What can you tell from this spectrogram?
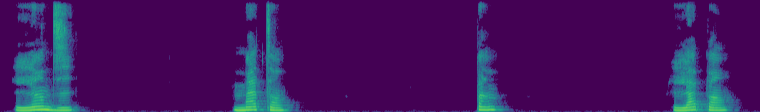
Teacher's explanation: Pour prononcer le son 1, la langue reste plate et détendue plutôt au milieu de la bouche. L'air sort par la bouche et par le nez. C'est un son nasal. Les lèvres sont légèrement étirées comme pour un petit sourire.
